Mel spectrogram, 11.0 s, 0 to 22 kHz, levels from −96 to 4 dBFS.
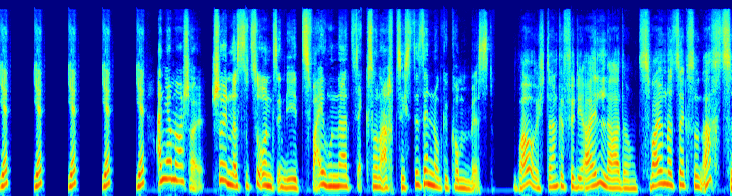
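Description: Right from the start until about 2.21 s there's a stutter with silent gaps. A short burst of about 164 ms keeps coming back roughly every 512 ms, with around 347 ms of dead digital silence between repeats. It's likely a stalled player replaying its last fragment before running dry.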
